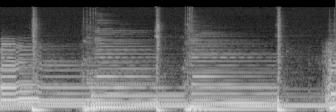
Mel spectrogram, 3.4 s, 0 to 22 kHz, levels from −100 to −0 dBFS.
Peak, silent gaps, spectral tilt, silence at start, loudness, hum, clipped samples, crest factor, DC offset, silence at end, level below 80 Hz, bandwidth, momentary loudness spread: -4 dBFS; none; -7 dB/octave; 0 s; -20 LUFS; none; under 0.1%; 16 dB; under 0.1%; 0 s; -40 dBFS; 16.5 kHz; 4 LU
